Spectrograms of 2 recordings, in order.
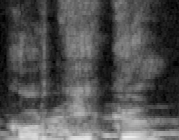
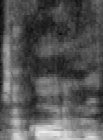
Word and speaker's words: Kordić: Kordić is your name. Kordić. As good pronunciation, is it? Kordić.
